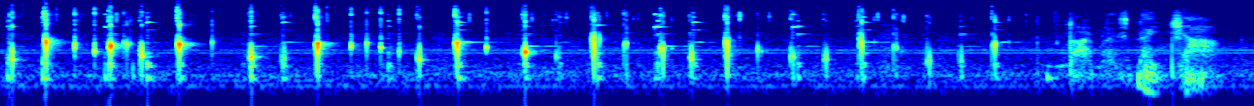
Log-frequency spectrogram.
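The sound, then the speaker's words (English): Crisp clicks tick along at a fairly steady, slightly uneven pace, apparently made with the mouth to mimic a clock, before trailing into soft breathy whispering near the end. “A tick, a tock, goes the clock.”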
